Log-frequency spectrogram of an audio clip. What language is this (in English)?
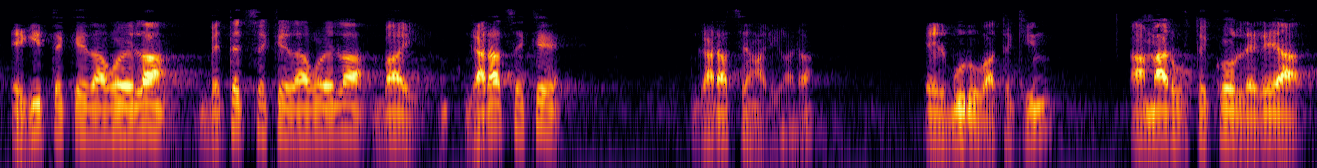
Basque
